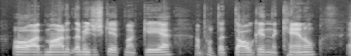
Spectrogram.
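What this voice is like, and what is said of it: Poor imitation of another's accent. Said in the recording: “That's a terrible accent.”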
